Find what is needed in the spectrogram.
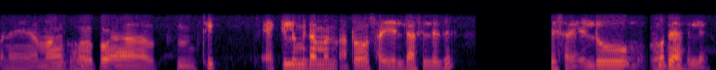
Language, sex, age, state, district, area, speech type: Assamese, male, 18-30, Assam, Charaideo, rural, conversation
